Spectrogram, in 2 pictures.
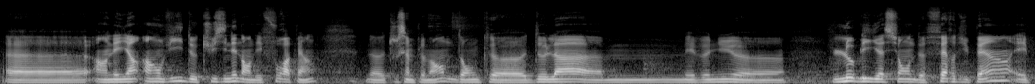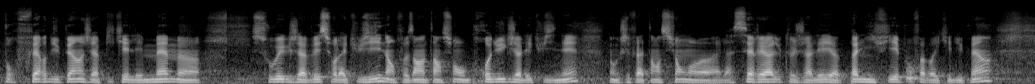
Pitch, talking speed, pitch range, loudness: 110 Hz, 190 wpm, 105-120 Hz, -20 LUFS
